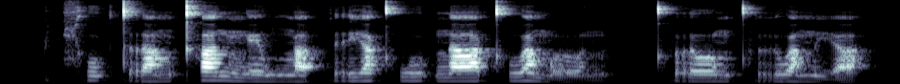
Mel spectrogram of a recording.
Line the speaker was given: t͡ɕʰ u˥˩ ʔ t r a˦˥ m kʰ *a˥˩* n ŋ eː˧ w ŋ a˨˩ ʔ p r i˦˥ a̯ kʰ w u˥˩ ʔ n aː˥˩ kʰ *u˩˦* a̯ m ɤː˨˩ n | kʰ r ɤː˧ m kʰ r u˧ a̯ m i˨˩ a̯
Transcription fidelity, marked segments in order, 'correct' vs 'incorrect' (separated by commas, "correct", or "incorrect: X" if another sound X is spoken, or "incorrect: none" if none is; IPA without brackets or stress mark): correct, incorrect: u˥˩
